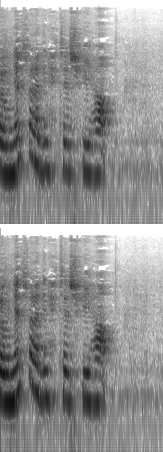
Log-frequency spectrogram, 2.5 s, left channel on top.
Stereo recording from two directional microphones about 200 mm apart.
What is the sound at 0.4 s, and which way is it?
Speech, 55° right (ahead or behind).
